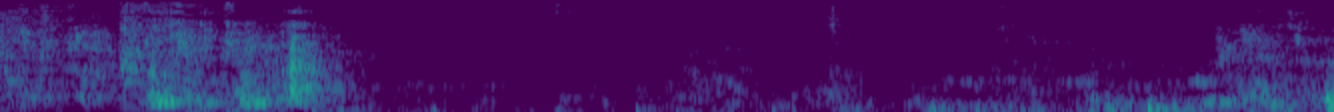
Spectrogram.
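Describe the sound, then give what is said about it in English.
A speaker pours water into a glass for himself, a louder splashing stream at first that tapers into quieter trickles and light handling noises. “Let me have to get some water myself.”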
